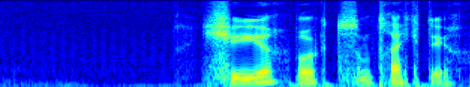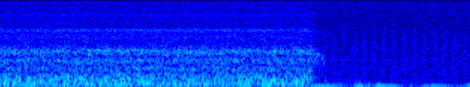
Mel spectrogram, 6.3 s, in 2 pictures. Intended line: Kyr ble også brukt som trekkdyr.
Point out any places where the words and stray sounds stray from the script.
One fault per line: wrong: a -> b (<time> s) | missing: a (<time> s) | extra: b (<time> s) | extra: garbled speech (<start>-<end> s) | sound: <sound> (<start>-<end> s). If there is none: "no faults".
missing: ble også (1.9 s)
